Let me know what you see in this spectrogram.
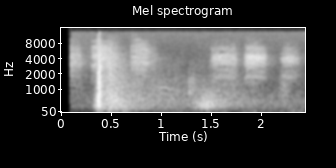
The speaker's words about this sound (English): From his office overlooking the Lebanese border with Israel, Dr. Munis Klakesh says he can hear the thump of artillery rounds and airstrikes landing on nearby towns.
